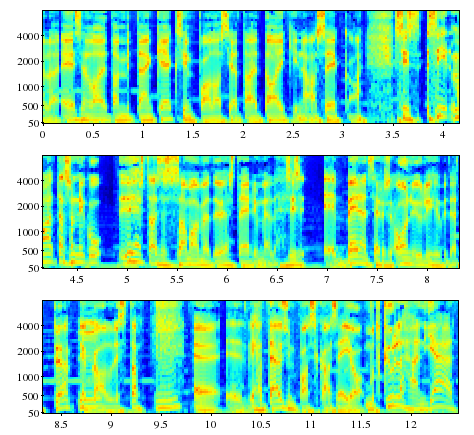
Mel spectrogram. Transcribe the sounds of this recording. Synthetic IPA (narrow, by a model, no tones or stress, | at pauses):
lːæ̰ʔeisenlɑjt̪et̪ɑmmit̪ːˑæːŋkeksimpɑlɑsiɑ̰t̪ɑit̪ɑikinɑ̰ːsekɑ̰ːnsissimɑt̪æsːoniːŋkuyhest̪æɑs̬iɑsːɑsɑmɑːmyølt̪æyhest̪æeɾimḭt̪æsiːsbenænt̪serisonylihypit̪et̪ːyæjɑkɑlːist̪ɑəːihɑt̪æysimpɑskɑ̰ːseijoːmut̪kylːæɦænjæːt̪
